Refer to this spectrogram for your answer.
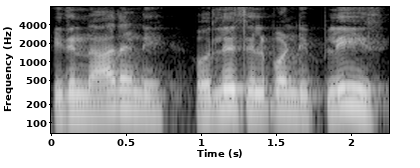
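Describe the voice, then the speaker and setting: A man playing a young hero, raised voice, talks to the viewers, quick temper, game role-play dub. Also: a little high, fairly even intonation, warm tone, close to an everyday voice. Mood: pleading. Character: hard-working young man defending his tree house. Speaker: main character and narrator.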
